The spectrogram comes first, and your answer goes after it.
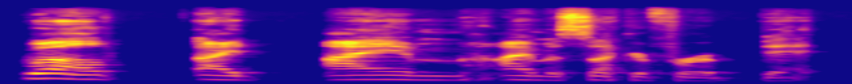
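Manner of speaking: usual speaking voice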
